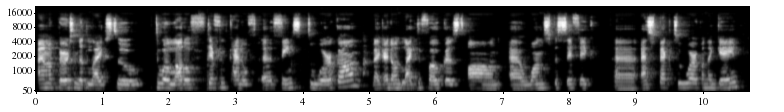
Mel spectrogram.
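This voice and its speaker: A woman's voice: on the low side, fairly even intonation, normal speed, hardly any pauses, a bit bright, rough recording. A young woman with a Dutch accent, a game developer chatting in an interview and filling her speech with "like". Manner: chatty, many "like" fillers. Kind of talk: casual interview answers.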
